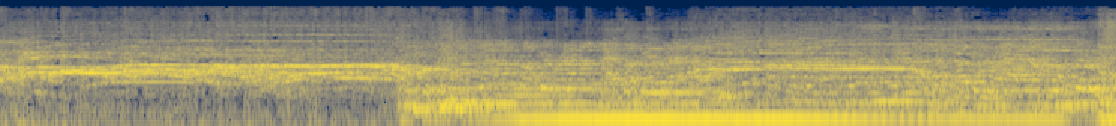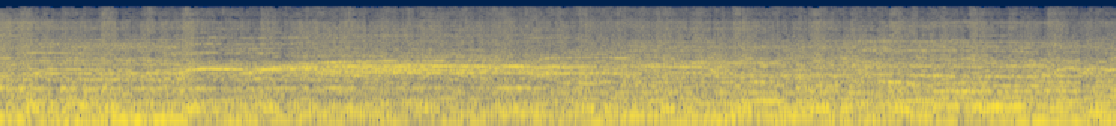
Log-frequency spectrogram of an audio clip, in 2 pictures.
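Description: Music playing for a stage dance act. A gliding melody line carries from the start, a low bass enters about four seconds in, and the sound turns brighter and fuller from about eleven seconds in.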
